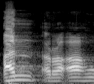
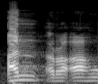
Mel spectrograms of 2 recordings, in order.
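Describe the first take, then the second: First: The n is pronounced separately before the r. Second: The same.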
